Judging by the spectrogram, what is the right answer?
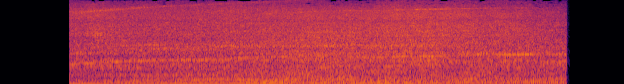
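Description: Truck engine running steadily, a low hum that starts abruptly about a second in and cuts off suddenly about five seconds later.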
